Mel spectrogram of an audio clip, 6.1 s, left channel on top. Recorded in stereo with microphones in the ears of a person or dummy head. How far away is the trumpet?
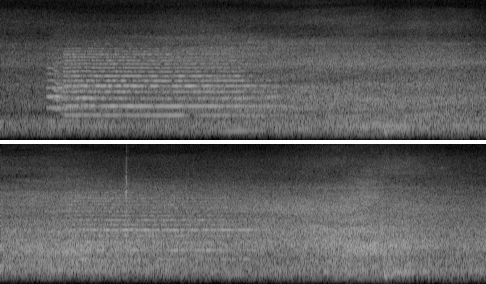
About 4 m.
